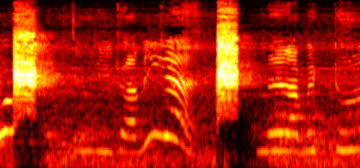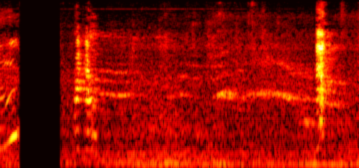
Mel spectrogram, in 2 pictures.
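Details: Parrot imitating a small child's voice: wavering, speech-like tonal sounds sliding up and down, broken by short harsh screeches, then a brief silence and a softer level tone with a final sharp burst.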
